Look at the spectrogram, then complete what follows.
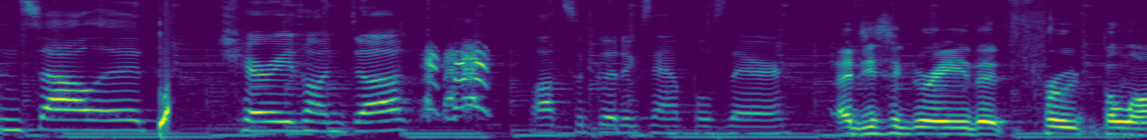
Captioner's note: quacking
